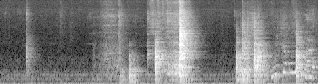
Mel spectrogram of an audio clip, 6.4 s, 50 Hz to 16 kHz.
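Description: A 4.8 cm round metal cutter clinks and taps against a tray or board while pressing out rounds of sticky oil-based galette dough, with a few sharp, close knocks and scraping rattles at irregular intervals.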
